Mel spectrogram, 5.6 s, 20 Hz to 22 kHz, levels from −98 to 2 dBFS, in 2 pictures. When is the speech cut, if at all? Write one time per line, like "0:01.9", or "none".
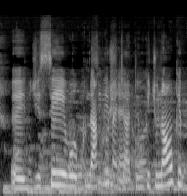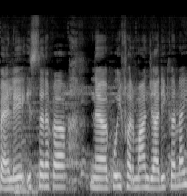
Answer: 0:01.9

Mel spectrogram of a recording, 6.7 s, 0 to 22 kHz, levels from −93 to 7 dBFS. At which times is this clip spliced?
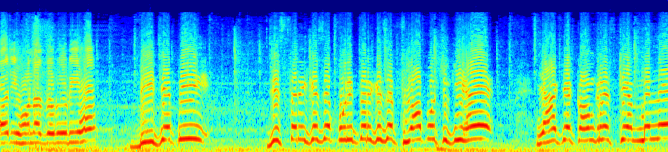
0:01.1

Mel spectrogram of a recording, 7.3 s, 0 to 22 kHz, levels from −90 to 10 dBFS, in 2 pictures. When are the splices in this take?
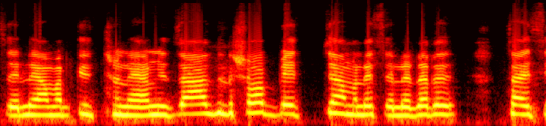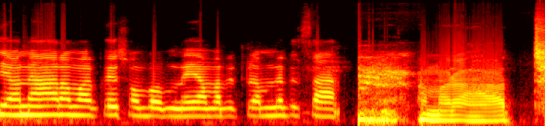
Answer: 0:06.0

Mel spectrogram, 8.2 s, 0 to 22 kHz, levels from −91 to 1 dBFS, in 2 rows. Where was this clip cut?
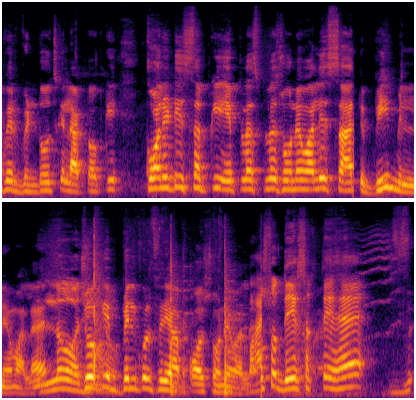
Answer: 0:03.5
0:06.7

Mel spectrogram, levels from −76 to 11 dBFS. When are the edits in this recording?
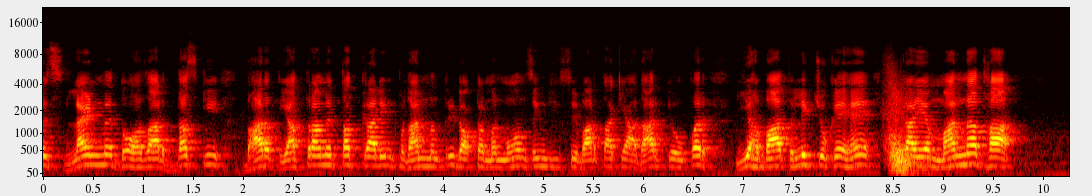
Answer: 0:08.4

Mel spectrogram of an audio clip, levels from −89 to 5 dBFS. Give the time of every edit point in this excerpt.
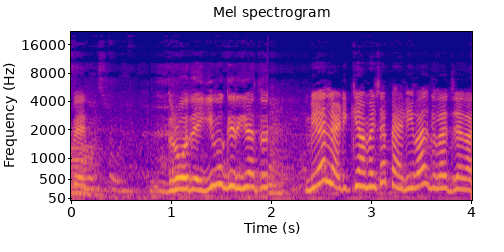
0:02.0

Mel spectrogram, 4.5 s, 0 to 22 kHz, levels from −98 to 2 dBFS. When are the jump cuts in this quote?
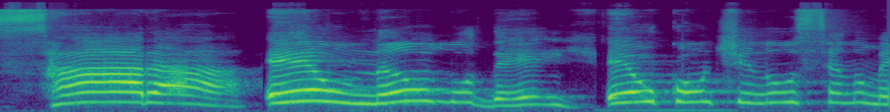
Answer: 0:01.1
0:02.8

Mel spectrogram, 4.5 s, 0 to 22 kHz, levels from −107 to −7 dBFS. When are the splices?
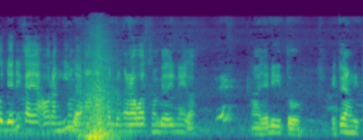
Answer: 0:01.1

